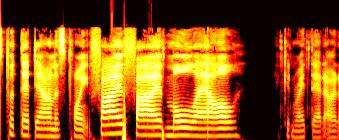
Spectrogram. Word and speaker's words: molal: units of ethylene glycol notice that this term is pronounced molar the little m is pronounced molal a molal solution of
